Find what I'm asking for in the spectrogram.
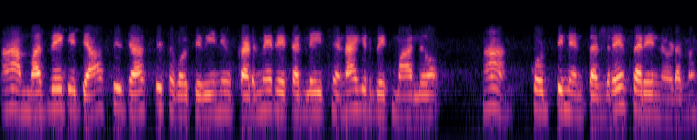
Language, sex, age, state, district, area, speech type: Kannada, female, 45-60, Karnataka, Bellary, rural, conversation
